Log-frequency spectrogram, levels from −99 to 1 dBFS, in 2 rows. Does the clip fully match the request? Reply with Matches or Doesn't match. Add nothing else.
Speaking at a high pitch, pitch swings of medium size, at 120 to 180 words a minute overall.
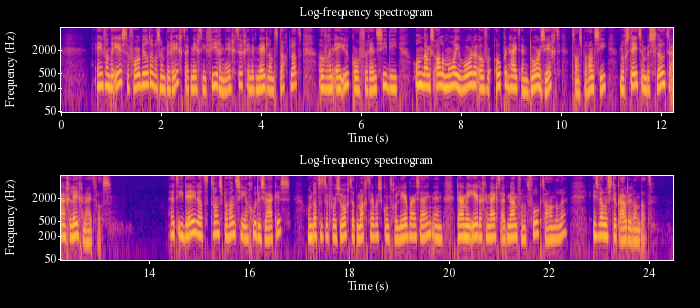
Matches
